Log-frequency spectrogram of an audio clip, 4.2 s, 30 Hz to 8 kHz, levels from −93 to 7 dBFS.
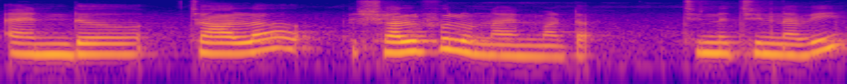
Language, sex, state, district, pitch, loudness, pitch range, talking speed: Telugu, female, Andhra Pradesh, Annamaya, 230 Hz, -17 LUFS, 220-255 Hz, 115 wpm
